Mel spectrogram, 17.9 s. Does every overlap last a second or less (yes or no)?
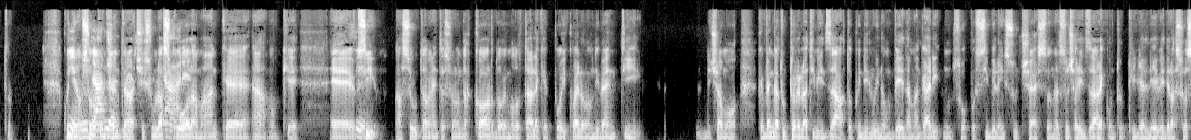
no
